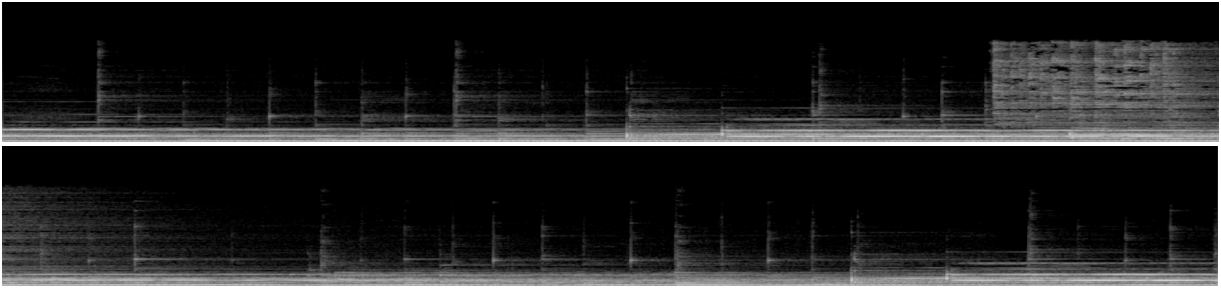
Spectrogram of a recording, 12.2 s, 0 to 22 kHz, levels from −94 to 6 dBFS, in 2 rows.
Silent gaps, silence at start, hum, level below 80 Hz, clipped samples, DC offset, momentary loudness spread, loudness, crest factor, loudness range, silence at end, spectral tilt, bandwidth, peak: none; 0 s; none; -36 dBFS; under 0.1%; under 0.1%; 12 LU; -18 LUFS; 14 dB; 7 LU; 0 s; -7 dB/octave; 16 kHz; -4 dBFS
